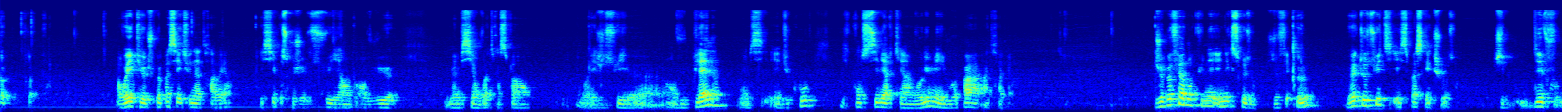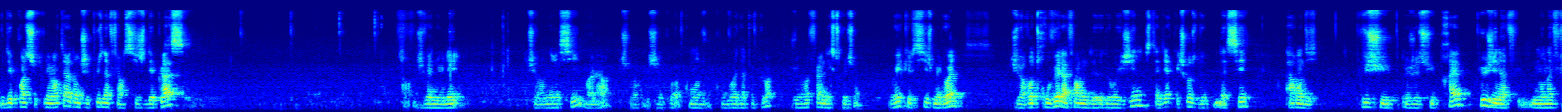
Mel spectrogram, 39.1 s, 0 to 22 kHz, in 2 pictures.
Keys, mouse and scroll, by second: 0.6-2.2 middle drag, 2.0-3.7 right drag, 2.3 middle click, 5.9 z, 7.0 z, 13.0-14.7 middle drag, 15.8 e, 24.6 Escape, 25.4 ctrl+z, 25.8-28.1 middle drag, 28.4-30.2 middle drag, 29.5 e.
